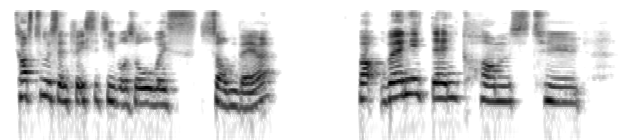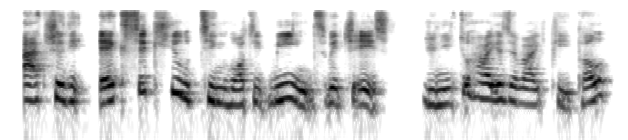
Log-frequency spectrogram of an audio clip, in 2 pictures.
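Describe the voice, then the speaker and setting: A woman with a Swiss German accent, fairly high pitch, an animated tone, ordinary pitch variation and a fairly slow pace, over a quiet background. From Switzerland (Swiss German speaker). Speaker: contact centre consultant. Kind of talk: podcast interview.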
